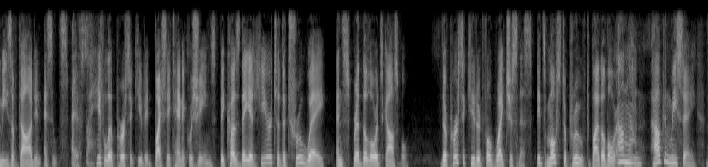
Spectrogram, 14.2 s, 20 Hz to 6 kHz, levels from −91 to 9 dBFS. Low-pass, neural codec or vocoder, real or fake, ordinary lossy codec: 5.4 kHz; codec, 16 kHz, 0.5 kbps, FunCodec, trained on LibriTTS, 25 frames a second; fake; AAC, 48 kbps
